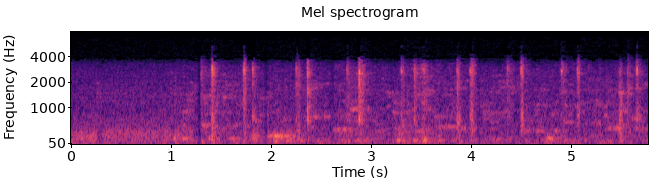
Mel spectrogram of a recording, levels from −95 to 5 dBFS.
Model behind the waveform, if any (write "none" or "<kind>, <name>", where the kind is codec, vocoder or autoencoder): vocoder, Vocos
